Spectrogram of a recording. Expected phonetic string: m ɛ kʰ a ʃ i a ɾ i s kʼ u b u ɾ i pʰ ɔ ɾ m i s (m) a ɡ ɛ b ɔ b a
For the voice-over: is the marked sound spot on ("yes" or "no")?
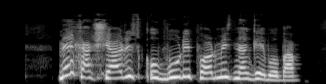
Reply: no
